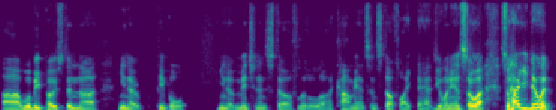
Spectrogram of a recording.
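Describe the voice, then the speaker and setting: A man's voice: on the low side, lively intonation, normal speed. Man, middle-aged, live music show host, casual chat, rambling, informal, mildly profane.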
